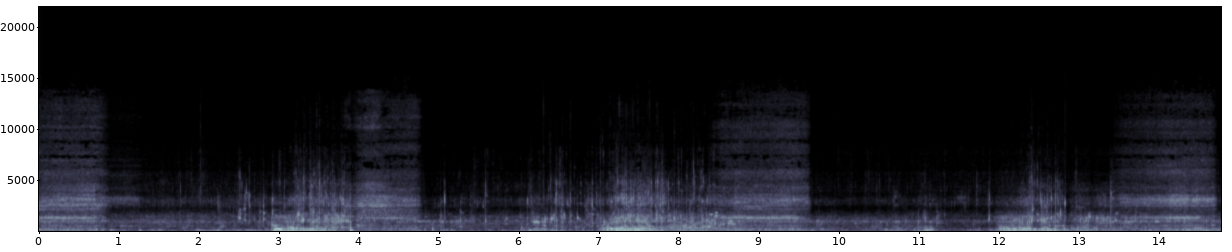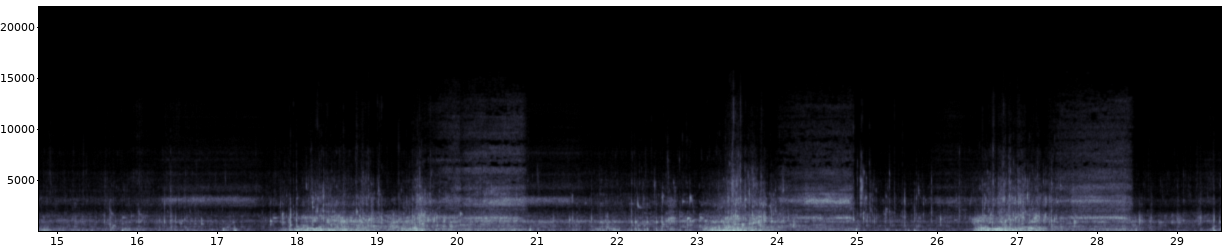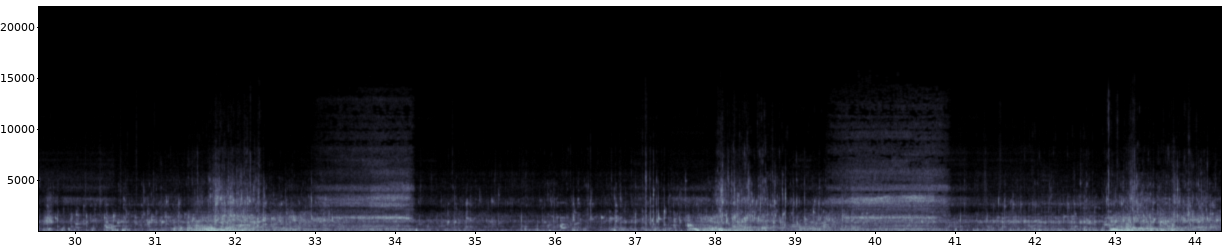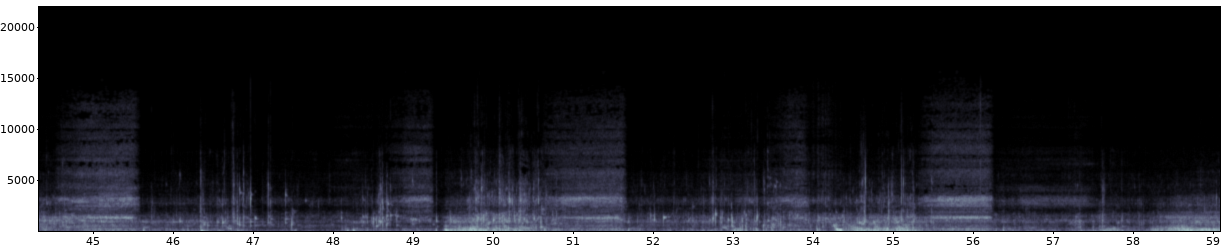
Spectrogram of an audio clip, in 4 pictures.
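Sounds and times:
regulator hissing inhale: 0.0 - 1.4, 3.8 - 4.8, 8.5 - 9.8, 13.4 - 14.9, 16.2 - 17.6, 19.6 - 21.7, 24.0 - 25.0, 25.9 - 26.4, 27.4 - 28.6, 32.9 - 34.4, 39.3 - 41.2, 44.5 - 45.7, 48.7 - 49.4, 50.6 - 51.8, 53.4 - 54.2, 55.2 - 57.6
exhaled air bubbling: 0.0 - 59.0.

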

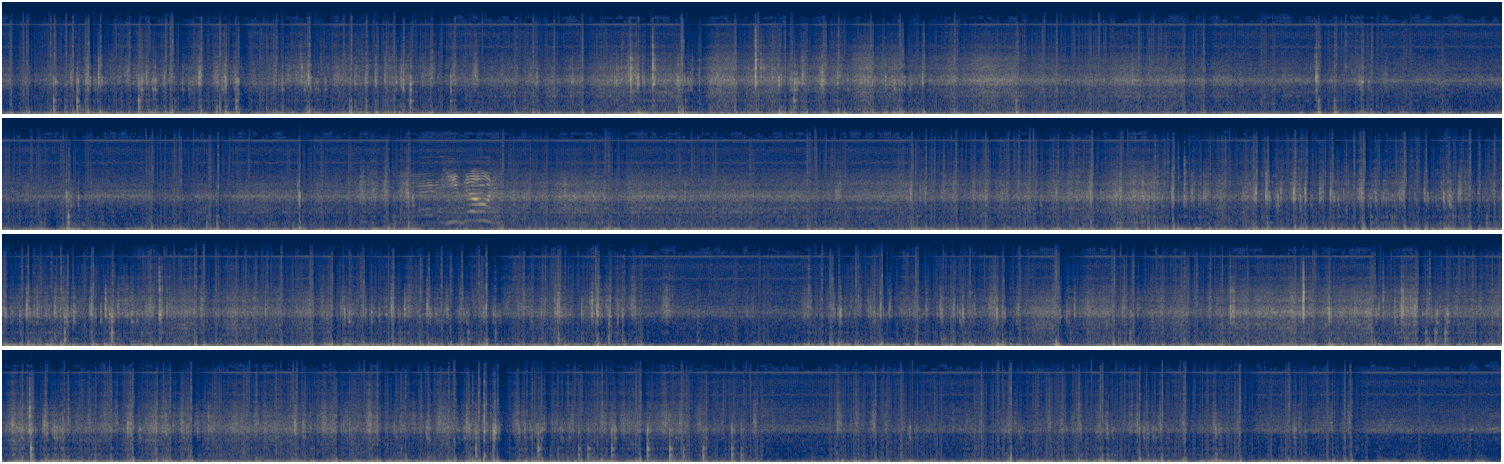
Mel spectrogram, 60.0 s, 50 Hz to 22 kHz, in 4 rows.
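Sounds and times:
mountain bike rattling over rocks: 0.0 - 14.1, 15.0 - 58.5
wind buffeting microphone: 0.0 - 59.9.

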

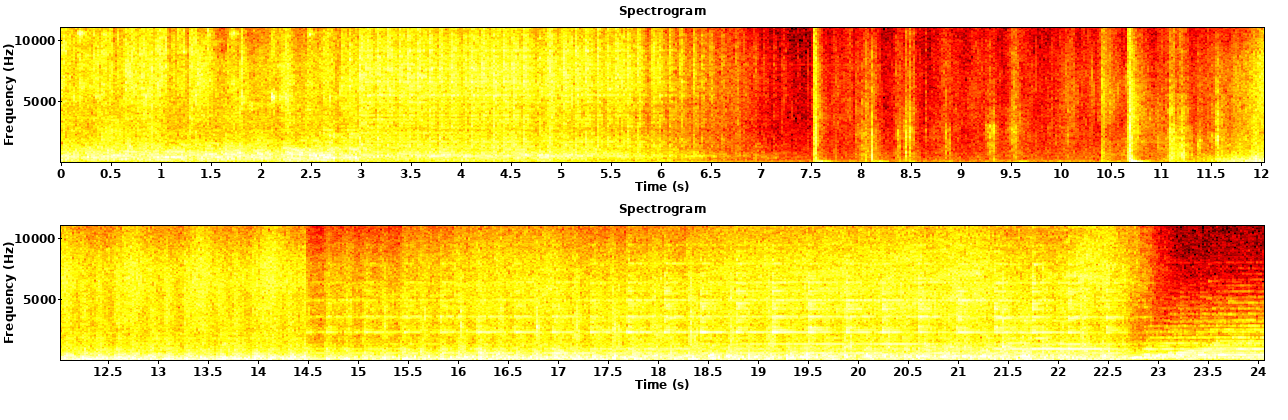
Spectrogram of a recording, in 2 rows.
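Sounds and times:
steam locomotive chuffing: 0.0 - 7.0, 11.5 - 22.9.

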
